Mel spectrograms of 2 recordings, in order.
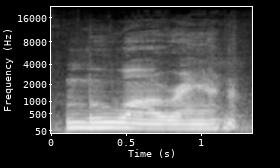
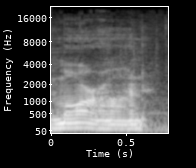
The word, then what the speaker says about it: Muaran: Muaran. Okay, that is a better way of pronouncing that other than moron.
